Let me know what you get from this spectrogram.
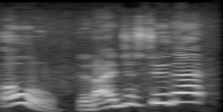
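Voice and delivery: mock-innocent dog discovering its bark; dog's surprised voice. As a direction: play the dog amazed at its own power. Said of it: "And he goes".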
